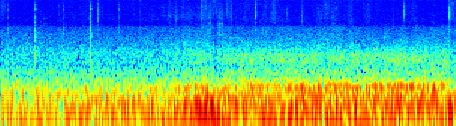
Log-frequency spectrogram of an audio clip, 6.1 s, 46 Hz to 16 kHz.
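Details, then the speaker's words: 2024 Mazda CX-50 Meridian Edition, turbocharged 2.5 4-cylinder, 6-speed automatic, Falken Wildpeak all-terrain tires, while driving; steady road roar with rushing wind from the roof rails and faint cabin rattles, possibly worsened by big temperature swings. "can start to hear the wind noise from those roof rails and there's a few rattles creeping up we've had some pretty big temperature swings here in southeast Michigan this week so some of that could be attributed to that"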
